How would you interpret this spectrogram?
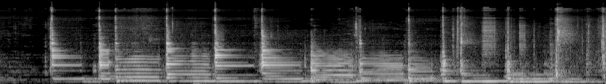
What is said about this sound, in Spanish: es el Chelo Legüero construido por Gerardo Mazana en 1966. Este es el Chelo Legüero. Es un chelo hecho con un bombo legüero, un bombo argentino, bueno, un diapasón de chelo y suena así.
